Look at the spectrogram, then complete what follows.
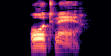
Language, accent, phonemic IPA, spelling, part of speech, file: French, France, /ot mɛʁ/, haute mer, noun, LL-Q150 (fra)-haute mer.wav
- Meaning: 1. open sea, open water 2. high sea 3. international waters, high seas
